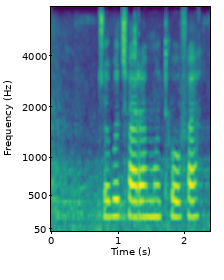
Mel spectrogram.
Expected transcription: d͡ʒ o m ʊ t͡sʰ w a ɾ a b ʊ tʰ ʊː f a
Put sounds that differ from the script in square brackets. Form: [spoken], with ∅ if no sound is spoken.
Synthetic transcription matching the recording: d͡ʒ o [b] ʊ t͡sʰ w a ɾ a [m] ʊ tʰ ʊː f a

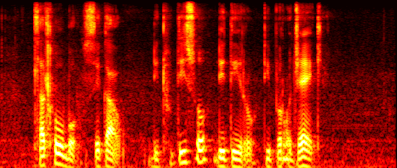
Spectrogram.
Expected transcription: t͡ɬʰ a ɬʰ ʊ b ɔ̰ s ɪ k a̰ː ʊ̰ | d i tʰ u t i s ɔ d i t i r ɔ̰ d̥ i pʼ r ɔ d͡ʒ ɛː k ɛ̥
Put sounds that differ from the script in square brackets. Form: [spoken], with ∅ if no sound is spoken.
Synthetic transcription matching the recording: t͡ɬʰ a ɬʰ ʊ b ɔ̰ s ɪ k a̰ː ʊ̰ | d i tʰ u t i s ɔ d i t i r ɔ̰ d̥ i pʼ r ɔ d͡ʒ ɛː k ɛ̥

